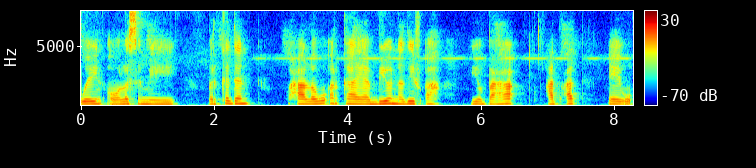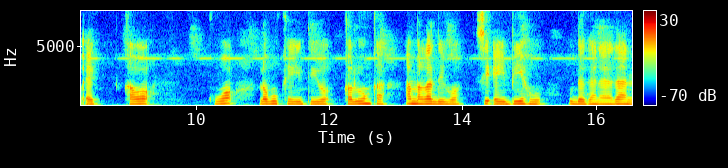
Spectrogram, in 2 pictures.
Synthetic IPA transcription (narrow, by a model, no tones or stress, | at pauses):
wɛjnɔːlɐsɐmɛːjɛj | b̥ɐrkʰɐdɐn | wɑħɑːlɐɣʊʔɐrkʰaːjaːbɪjɔnɐðiːfʔɐh | ijɔbɑʕɑ | ʕɑd̪ʕɑd̪̚ | ɛjʊʔɛɡ | kʰ | kʰʊwɔ | lɐɣʊkʰɛjdɪjɔkʰɐluːŋkʰɐ | ʔɐmɐlɐɖɪɣɔ | sɪʔɛjbɪjɐɦʊ | ʊd̪ɐɣɐnaːðaːn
